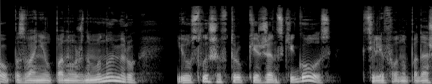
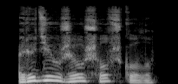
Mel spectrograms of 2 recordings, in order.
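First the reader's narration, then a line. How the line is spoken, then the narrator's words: Serene woman over phone. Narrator (Russian): безмятежным голосом ответила женщина на том конце провода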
